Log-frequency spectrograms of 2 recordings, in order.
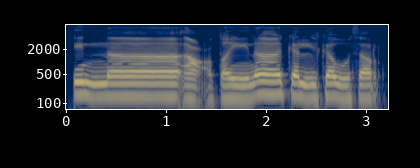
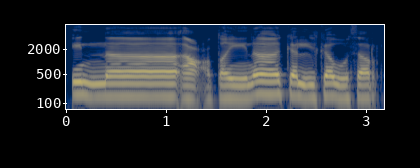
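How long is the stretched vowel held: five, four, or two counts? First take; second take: four counts; four counts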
